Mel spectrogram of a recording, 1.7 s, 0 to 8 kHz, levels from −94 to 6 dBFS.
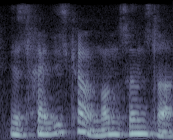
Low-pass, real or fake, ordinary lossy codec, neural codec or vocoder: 7.2 kHz; real; AAC, 32 kbps; none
